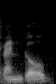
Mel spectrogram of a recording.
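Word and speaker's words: Van Gogh: Van Go the the I think it's Van Go that's that is pronounced Van Go the the painter.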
